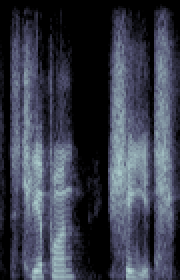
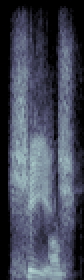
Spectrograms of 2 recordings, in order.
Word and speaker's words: Šejić: His full name is pronounced Stjepan Šejić. Stjepan Šejić. Šejić. The S has a hat.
